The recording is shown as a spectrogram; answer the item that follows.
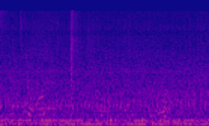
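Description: Steady low background rumble, with one short hiss about two-thirds of a second in from a hand-held trigger spray bottle spritzing onto the face.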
